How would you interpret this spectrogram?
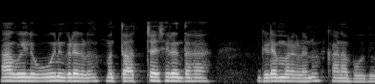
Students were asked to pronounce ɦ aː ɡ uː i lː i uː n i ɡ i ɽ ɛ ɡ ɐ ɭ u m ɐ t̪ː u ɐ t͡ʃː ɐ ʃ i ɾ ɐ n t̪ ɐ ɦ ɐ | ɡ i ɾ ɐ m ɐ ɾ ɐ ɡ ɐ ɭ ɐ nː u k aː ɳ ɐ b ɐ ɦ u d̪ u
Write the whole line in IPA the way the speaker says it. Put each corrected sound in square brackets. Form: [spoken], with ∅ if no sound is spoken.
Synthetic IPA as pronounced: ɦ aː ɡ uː i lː i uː n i ɡ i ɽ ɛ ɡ ɐ ɭ u m ɐ t̪ː u ɐ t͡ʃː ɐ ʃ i ɾ ɐ n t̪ ɐ ɦ ɐ | ɡ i [ɽ] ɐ m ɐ ɾ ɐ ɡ ɐ ɭ ɐ nː u k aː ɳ ɐ b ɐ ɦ u d̪ u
